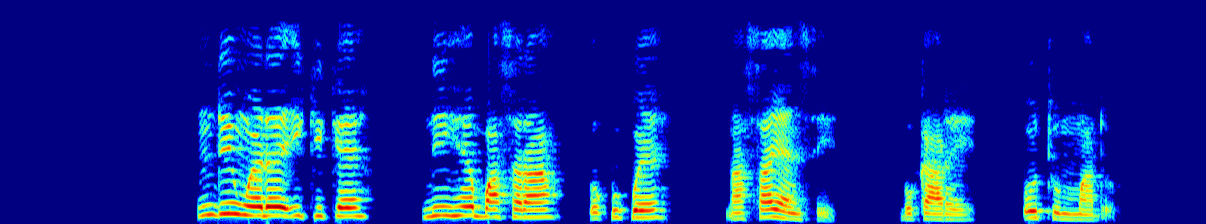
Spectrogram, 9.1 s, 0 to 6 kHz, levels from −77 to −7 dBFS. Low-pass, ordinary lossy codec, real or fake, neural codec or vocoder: 5.4 kHz; MP3, 32 kbps; real; none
